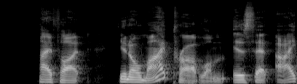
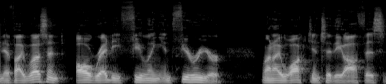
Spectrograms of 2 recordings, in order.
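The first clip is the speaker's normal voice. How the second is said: ordinary talk, nothing marked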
